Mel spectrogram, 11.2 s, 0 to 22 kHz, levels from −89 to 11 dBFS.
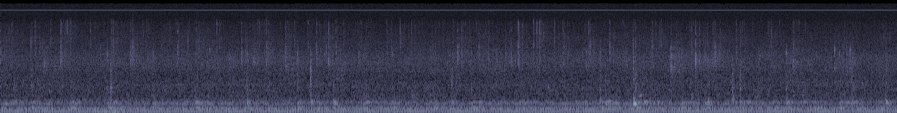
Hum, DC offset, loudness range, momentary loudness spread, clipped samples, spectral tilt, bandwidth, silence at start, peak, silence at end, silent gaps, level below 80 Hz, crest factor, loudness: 50 Hz at -45 dBFS; 0.2%; 1 LU; 2 LU; under 0.1%; -3.5 dB/octave; 19.5 kHz; 0 s; -20 dBFS; 0 s; none; -48 dBFS; 22 dB; -40 LUFS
